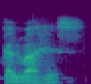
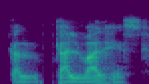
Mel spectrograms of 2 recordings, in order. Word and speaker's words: Carvalho: I'm going to say it the Spanish way, but he's Brazilian, so he might say it totally different. It's Claudio Calvajes. Calvaljes.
